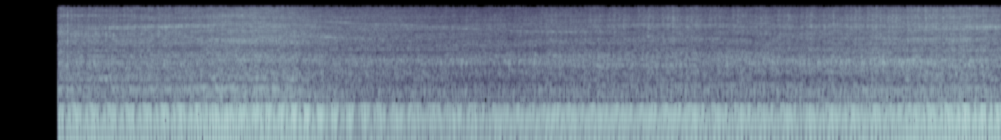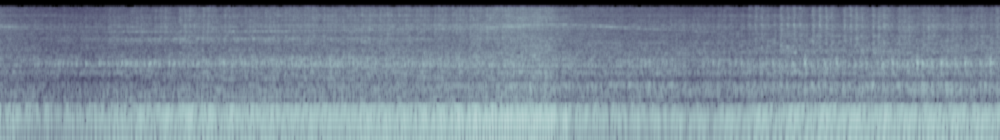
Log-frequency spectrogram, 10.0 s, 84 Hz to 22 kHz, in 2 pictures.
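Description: Mercedes OM617 five-cylinder diesel in a Toyota pickup, crawling off-road at low revs and revved up and back down three times. The sound cuts in suddenly just after the start.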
